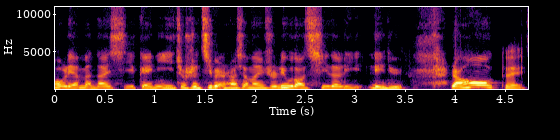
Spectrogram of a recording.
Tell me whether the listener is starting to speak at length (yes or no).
no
